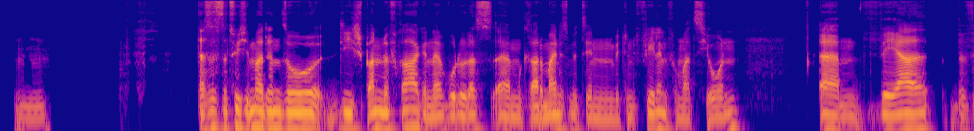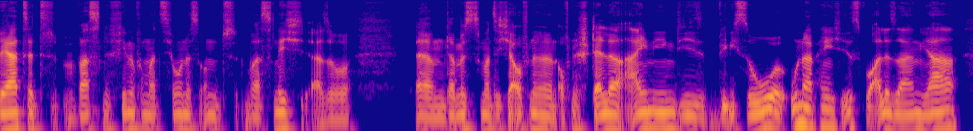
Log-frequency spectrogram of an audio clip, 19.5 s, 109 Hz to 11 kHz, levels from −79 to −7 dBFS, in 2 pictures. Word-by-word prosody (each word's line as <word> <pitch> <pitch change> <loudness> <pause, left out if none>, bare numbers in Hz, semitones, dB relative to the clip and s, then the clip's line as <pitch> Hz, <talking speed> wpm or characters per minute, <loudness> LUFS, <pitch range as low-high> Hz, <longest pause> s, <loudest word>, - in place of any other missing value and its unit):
Mhm. 85 0 -9 1.5
Das 95 - +5
ist 110 -1 +5
natürlich 110 0 +1
immer 115 +1 +5
dann 110 0 +3
so 105 0 +4
die 100 +1 -2
spannende 100 +1 +3
Frage, 110 0 +2
ne, 90 +1 0
wo 95 - +1
du 95 - +1
das, 95 +1 0
ähm, 90 -2 -1
grade 90 +2 +2
meintest 95 +1 +2
mit 95 0 -8
den 85 -2 -4
mit 80 0 -8
den 90 - -7
Fehlinformationen. 95 +1 -3 0.8
Ähm, 95 -3 +3 0.2
wer 100 +2 +5 0.2
bewertet, 100 +2 +2
was 95 +6 -2
'ne 100 - -9
Fehlinformationen 100 -1 -5
ist 95 +2 -5
und 95 -3 -8
was 90 +3 -5
nicht? 105 -1 -3
Also, 80 +2 -5 0.6
ähm, 90 -1 -1
da 95 - -2
müsste 100 +1 -2
man 95 - -2
sich 95 0 -5
ja - - +3
auf 95 - -1
'ne 95 -3 -1
auf - - -7
'ne - - -5
Stelle 100 -1 +2
einigen, 105 +1 0
die 95 -2 -6
wirklich 100 - -4
so 100 +6 +2
unabhängig 120 -2 0
ist, 115 +1 -6
wo - - -3
alle 105 - +1
sagen: 100 0 -2
„Ja, 105 +4 +2
100 Hz, 165 wpm, -29 LUFS, 90-105 Hz, 1.5 s, Das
